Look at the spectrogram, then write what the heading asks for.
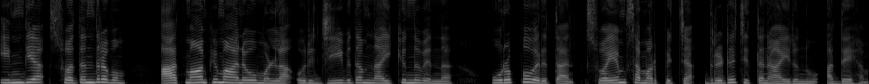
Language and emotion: Malayalam, neutral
